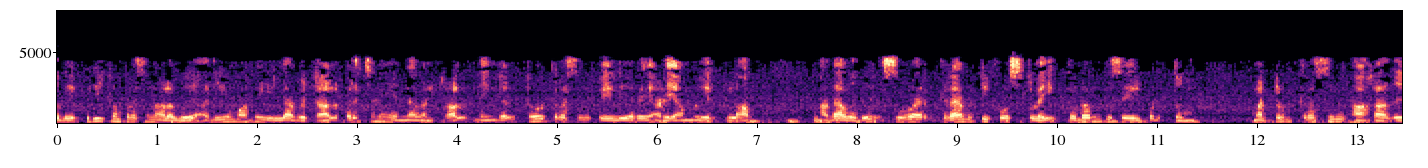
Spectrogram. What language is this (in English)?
Tamil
